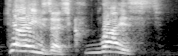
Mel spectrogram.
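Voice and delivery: high, loud, drawn-out exclamation; startled outburst. Real, not acted. Gamer startled mid-run, loud stretched outcry. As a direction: cry out slowly in shock.

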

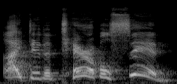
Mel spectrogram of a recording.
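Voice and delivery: put-on very high, loud, distraught child; acted sobbing wail. A narrator's reading. Timmy afraid of God after stealing, mock sobbing. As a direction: wail it out as a frightened, guilty boy. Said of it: "He sobbed and he sobbed".

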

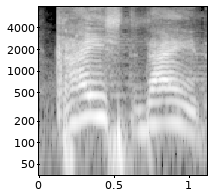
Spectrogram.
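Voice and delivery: ordinary talk, nothing marked

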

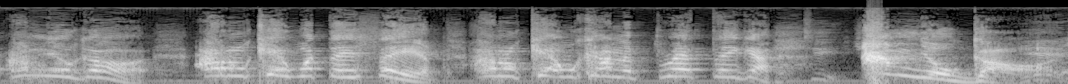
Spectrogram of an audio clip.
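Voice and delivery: loud, high preaching as God speaking; rising preacher's shout; full-force preaching. Acted. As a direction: preach it hard, God commanding the flock. Preaching God's words again.

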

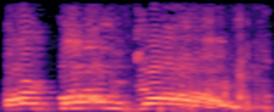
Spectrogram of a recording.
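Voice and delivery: high, slow defensive shout; drawn-out defensive yell. Real, not acted. Defensive excuse in an argument.

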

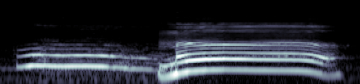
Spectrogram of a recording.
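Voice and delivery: a hint of a mooing cow. Shown as a demonstration. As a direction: moo for the toddler. Mother models cow sound.

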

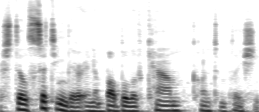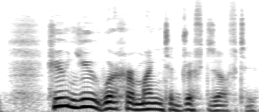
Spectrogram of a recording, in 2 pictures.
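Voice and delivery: plain reading voice

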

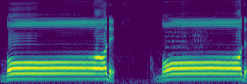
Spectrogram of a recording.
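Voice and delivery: বদ with very long level o; drawn-out daad. Shown as a demonstration. Teacher models the dotted letter, long held বদ. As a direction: hold the vowel of বদ on one note, closing on d. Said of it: "তাহলে এর উচ্চারণ হবে".

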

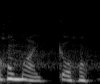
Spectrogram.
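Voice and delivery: a burst of real excitement at the big chance; loud excited oh my god. Real, not acted. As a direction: cheer it at the screen. Reacting to a goal chance.

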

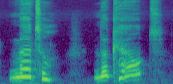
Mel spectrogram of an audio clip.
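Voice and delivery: very high mother's scream of warning. Acted. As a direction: warn her daughter of the bus. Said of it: "screamed Mother".

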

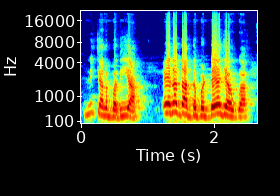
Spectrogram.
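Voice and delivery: ordinary talk, nothing marked

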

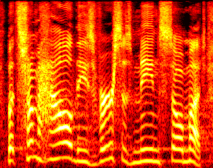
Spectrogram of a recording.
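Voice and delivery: ordinary delivery

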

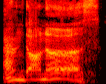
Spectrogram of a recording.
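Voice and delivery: put-on slow, high old man voice. A narrator's reading. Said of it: "added the old man".

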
